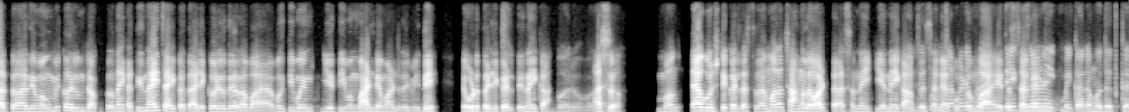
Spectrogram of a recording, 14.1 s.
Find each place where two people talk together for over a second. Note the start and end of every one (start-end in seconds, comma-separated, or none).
11.3-13.1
